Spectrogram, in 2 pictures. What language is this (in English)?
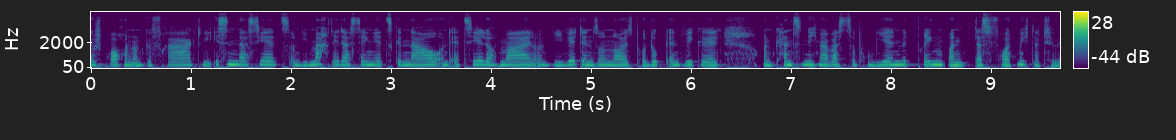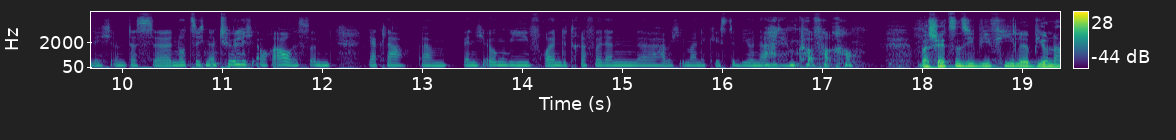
German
